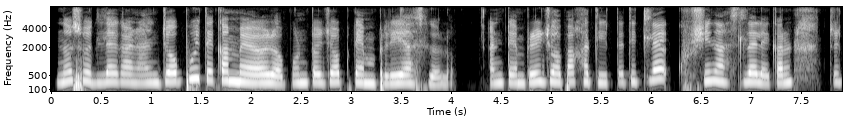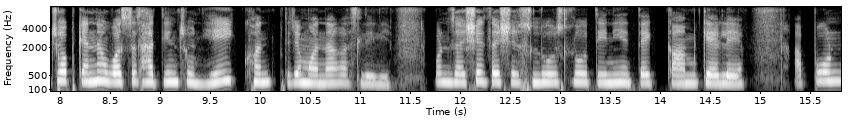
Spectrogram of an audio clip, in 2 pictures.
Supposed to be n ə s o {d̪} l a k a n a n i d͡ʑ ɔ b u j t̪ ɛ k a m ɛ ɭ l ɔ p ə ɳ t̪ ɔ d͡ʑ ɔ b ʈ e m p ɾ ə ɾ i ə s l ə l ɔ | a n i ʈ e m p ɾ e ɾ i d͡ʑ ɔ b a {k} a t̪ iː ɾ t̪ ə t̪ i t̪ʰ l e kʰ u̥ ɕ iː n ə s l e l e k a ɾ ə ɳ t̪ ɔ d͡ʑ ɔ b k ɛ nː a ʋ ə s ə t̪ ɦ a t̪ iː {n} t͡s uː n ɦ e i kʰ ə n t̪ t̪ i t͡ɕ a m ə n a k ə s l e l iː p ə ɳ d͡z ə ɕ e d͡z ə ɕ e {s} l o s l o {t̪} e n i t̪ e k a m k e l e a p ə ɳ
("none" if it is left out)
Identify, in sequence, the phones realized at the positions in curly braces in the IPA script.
d̪, kʰ, n, s, t̪

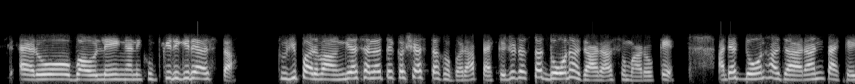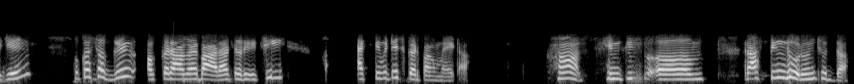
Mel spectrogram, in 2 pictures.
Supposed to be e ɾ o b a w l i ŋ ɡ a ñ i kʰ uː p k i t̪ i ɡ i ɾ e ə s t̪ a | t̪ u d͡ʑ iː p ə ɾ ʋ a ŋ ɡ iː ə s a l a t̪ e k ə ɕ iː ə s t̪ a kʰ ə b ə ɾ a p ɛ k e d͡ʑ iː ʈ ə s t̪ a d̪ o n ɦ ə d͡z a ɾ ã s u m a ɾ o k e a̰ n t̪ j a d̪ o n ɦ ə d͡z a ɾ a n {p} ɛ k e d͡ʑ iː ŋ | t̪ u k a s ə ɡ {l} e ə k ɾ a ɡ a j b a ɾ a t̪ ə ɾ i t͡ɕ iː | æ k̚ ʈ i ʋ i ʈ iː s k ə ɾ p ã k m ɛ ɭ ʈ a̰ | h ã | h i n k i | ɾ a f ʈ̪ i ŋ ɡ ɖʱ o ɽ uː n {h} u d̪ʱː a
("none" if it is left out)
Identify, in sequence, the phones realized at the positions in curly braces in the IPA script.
p, ɭ, s

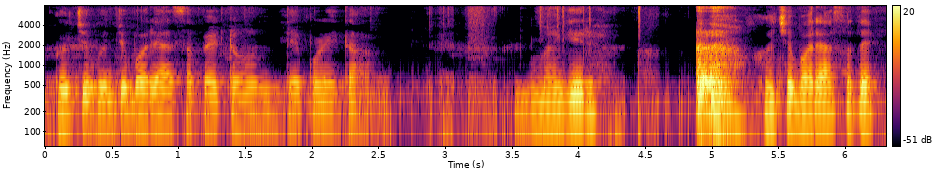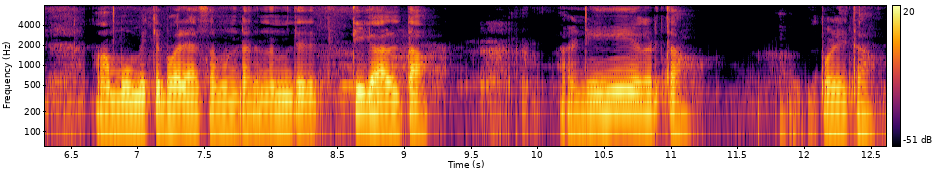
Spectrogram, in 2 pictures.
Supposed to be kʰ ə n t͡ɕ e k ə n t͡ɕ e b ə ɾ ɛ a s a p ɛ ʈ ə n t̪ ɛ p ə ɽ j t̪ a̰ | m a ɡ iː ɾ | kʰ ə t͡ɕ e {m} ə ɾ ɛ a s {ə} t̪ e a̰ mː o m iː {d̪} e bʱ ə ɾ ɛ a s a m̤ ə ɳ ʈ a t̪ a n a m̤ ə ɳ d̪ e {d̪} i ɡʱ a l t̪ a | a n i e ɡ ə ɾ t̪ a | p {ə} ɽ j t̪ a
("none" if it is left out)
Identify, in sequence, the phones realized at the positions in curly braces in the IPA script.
b, a, t̪, t̪, ə

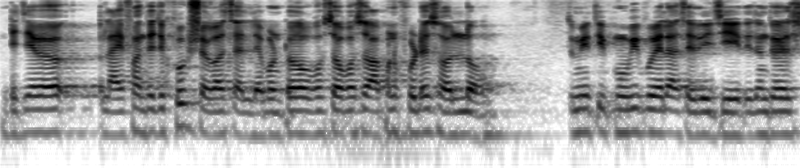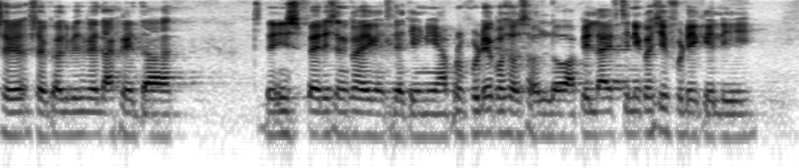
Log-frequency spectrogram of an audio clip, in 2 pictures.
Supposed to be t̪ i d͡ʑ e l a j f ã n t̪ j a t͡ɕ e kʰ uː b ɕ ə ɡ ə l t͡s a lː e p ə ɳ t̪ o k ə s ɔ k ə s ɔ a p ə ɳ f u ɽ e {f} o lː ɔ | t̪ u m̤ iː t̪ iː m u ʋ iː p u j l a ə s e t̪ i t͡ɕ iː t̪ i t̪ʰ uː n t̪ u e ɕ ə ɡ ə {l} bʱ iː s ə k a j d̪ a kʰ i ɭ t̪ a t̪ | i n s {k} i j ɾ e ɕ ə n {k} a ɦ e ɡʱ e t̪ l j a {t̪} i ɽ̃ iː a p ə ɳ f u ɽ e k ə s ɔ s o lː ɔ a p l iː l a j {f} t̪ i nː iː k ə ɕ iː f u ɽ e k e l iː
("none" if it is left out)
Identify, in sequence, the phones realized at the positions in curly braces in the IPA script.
s, l, p, k, t̪, f

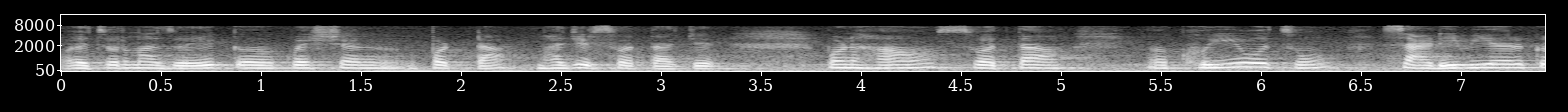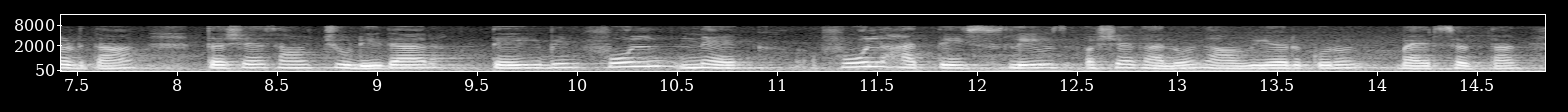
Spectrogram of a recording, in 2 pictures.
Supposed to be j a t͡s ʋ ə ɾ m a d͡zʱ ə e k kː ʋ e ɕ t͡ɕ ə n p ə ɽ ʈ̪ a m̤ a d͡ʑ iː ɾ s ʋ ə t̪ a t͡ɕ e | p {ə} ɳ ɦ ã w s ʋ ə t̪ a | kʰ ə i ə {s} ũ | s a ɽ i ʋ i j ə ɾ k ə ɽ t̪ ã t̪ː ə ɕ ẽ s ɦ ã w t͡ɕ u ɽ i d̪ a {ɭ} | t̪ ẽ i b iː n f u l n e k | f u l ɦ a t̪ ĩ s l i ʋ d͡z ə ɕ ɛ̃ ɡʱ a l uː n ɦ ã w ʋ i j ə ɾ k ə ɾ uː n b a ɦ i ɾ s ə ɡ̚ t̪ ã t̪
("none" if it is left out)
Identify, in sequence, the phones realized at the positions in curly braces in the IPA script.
ə, t͡s, ɾ

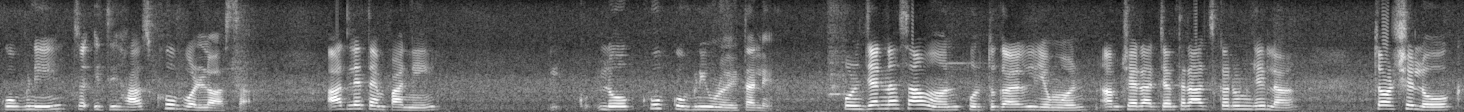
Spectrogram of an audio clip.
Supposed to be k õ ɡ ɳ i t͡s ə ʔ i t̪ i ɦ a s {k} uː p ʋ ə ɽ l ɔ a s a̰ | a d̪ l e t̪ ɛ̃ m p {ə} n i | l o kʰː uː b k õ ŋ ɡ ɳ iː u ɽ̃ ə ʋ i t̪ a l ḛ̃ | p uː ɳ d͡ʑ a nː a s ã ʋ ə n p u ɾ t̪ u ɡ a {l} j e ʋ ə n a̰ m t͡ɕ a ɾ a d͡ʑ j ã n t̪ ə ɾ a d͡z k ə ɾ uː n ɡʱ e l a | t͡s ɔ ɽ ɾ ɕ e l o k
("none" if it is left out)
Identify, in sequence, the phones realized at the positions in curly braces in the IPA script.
kʰ, a, l

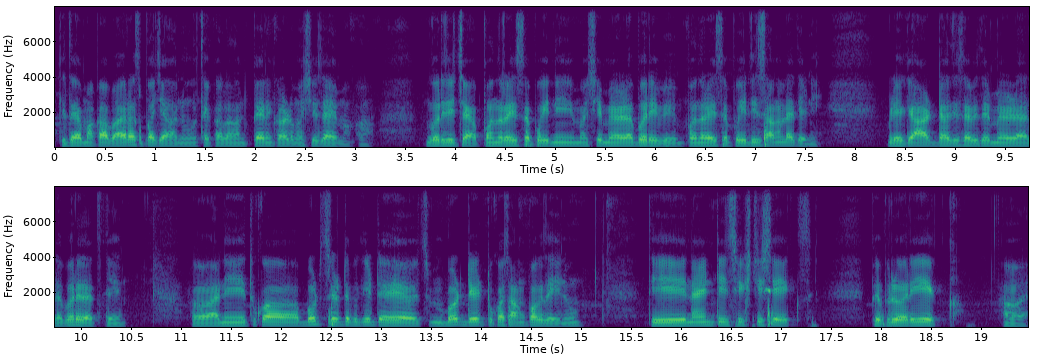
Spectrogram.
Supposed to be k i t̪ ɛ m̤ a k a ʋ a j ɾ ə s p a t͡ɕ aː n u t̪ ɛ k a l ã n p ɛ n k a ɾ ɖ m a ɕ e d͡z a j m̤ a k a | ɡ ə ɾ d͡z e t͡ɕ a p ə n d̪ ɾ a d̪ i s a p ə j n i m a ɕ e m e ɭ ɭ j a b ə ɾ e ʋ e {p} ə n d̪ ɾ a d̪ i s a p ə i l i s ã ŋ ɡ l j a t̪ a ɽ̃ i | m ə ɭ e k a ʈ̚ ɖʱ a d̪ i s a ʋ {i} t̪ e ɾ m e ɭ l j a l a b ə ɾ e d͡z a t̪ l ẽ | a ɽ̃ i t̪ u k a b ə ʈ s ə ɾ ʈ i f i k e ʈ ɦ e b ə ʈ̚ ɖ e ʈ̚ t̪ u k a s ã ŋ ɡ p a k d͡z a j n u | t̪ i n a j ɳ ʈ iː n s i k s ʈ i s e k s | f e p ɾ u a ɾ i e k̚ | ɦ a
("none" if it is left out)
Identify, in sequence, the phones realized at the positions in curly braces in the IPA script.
p, i

